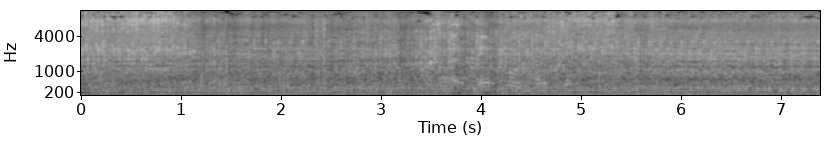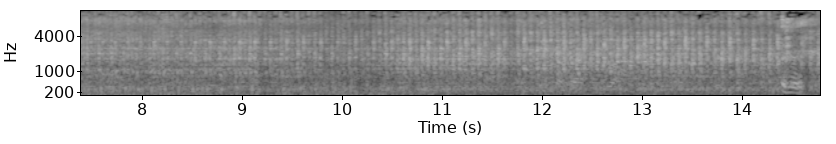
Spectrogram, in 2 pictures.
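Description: A tractor engine chugs steadily up close.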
